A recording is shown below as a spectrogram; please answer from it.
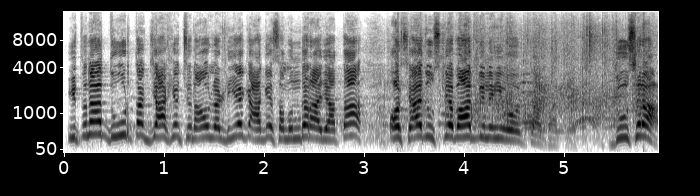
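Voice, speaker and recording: High voiced guy on a tv debate, mocking and combative. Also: expressive, moderate pace, crowd noise, background noise. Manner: combative, mocking, recites couplets. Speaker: political panelist. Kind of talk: TV debate argument. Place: TV studio.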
